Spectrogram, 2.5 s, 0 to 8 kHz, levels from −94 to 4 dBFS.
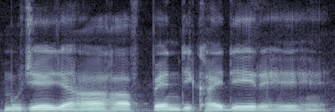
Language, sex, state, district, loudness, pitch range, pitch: Hindi, male, Arunachal Pradesh, Papum Pare, -15 LUFS, 105-110 Hz, 105 Hz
